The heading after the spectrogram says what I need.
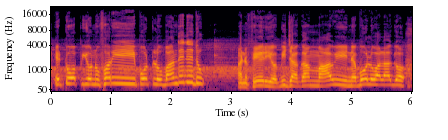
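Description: A man's voice: high voice, moderate pace, soft background music. A man telling a folk tale to children, speaking directly to his young listeners. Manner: warm, addresses young listeners directly by name. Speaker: children's storyteller. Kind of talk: children's story narration.

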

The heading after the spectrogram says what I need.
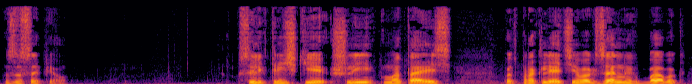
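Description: A man reading literary fiction aloud as an audiobook narrator, in an even, measured way. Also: fairly low pitch, dry recording, clean studio sound.

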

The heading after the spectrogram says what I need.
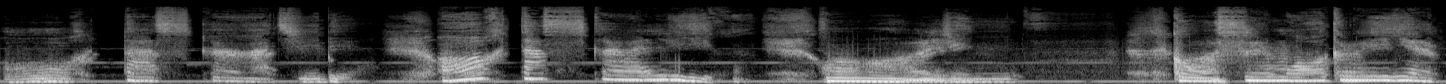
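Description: A man's voice: high voice, wildly swooping pitch, very slow, vocal fry, pauses often, a little mellow, voice pushed up, heavily acted. A man doing a possessed woman's wailing, eerie voice. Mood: wailing lament. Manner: wailing, keening laments. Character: possessed young peasant woman, eerie otherworldly voice. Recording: faint music underneath.

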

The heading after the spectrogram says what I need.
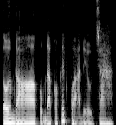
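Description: A man's voice: sits low, sing-song, normal speed, no echo, studio quality. A man narrating a horror story in a dramatic, emphatic storytelling manner.

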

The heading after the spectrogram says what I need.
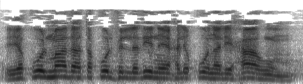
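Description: A man with a high-pitched voice delivers a religious lecture, pressing his points with colloquial rhetorical questions and repeated words. He chants quoted sayings in a slow sing-song and drops into quiet muttered asides. The recording sounds dull and lo-fi. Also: a little hiss or hum. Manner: animated, swings from loud emphasis to low muttering asides. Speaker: Islamic scholar giving fatwas.

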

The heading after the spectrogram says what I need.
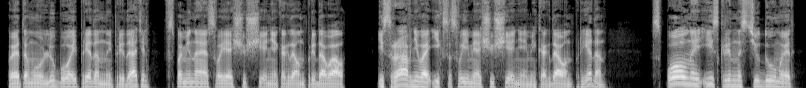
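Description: A man narrating an audiobook in an expressive, theatrical way. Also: lowish voice, no room sound, clean studio sound.

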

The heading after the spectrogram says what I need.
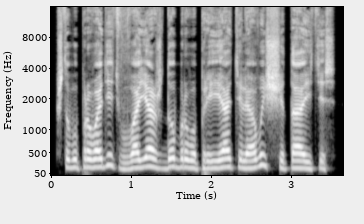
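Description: A man reading the lines of a blunt young officer who speaks gruffly and rudely. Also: a little high, steady tone, normal speed, a little mellow, dry recording, studio quality, close to an everyday voice.

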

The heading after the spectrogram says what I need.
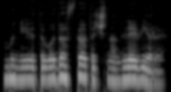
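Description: A woman voicing a tender, steady male army captain in an audiobook, speaking quietly and firmly. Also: deep voice, moderate pace, voice pushed down, close to an everyday voice. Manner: quiet and firm. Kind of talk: audiobook narration.

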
